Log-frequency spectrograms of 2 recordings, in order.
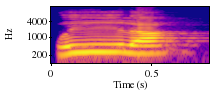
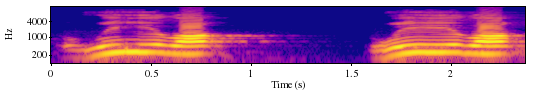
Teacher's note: پڑھیں گے زیر لیکن ہونٹوں کو گول کر کے پیش کی طرف اشارہ کریں گے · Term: اشمام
